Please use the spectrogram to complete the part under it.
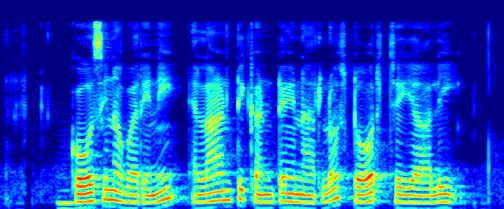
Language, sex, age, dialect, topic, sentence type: Telugu, male, 18-24, Utterandhra, agriculture, question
